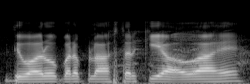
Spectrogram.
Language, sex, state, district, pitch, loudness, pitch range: Hindi, male, Uttar Pradesh, Shamli, 125 Hz, -16 LUFS, 125-130 Hz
